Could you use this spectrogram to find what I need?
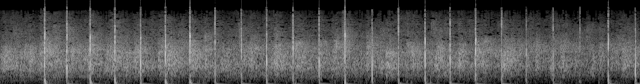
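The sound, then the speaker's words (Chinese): Church audience standing and clapping for their pastors, many hands striking together in steady unison, a crisp, evenly spaced rhythm of loud claps over a soft wash of scattered clapping. “我们其他会众站起来为他们鼓掌，我们谢谢他们的栽培。”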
